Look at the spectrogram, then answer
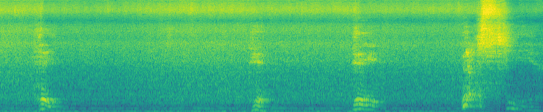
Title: shower sneezes (m)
